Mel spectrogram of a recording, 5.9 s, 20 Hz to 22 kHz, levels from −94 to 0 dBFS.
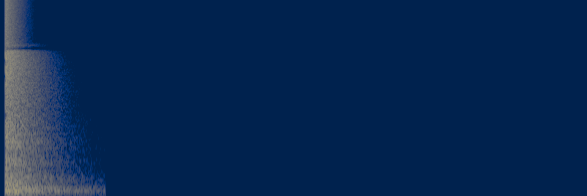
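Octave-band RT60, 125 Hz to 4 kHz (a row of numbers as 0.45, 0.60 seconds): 1.7, 1.5, 1.2, 0.95, 0.85, 0.75 seconds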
